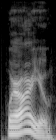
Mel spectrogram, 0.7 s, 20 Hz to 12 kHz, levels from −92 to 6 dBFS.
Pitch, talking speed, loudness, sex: 110 Hz, 265 wpm, -14 LUFS, male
